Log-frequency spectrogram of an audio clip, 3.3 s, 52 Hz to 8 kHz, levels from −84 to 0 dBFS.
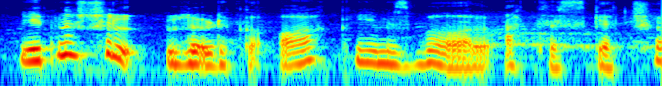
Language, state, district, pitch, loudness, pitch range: Kashmiri, Punjab, Kapurthala, 195 Hz, -19 LUFS, 185-230 Hz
